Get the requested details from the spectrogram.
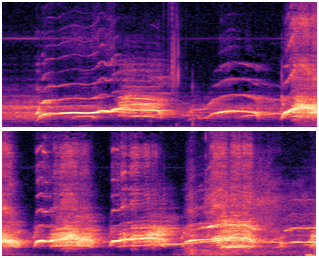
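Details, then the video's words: Red fox mating call, likened to a screaming child, played back indoors: loud, harsh, wavering screams with drawn-out, falling wails in several bursts, with people's laughter and reactions mixed in. "The mating call of the fox."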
